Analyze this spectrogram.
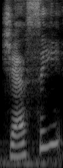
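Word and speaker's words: Jehsee: painting the roses red by an artist named jessie it's spelled j-e-h-s-e-e which is quite unique i love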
